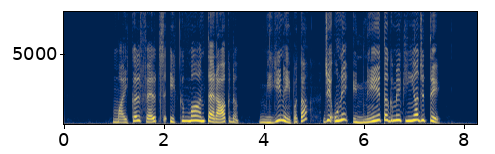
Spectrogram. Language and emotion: Dogri, surprised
